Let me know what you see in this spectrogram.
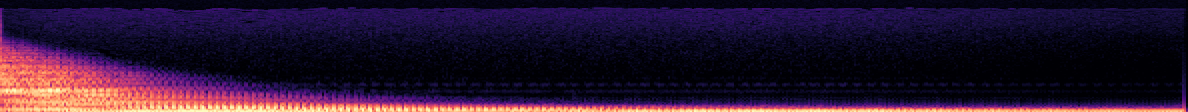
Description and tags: samples i made with my Korg Volca FM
